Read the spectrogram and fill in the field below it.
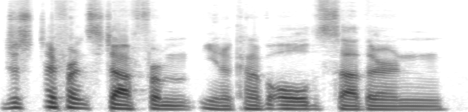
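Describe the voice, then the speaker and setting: A man's voice: medium pitch, fast, a little hiss or hum. A man hosting a live stream party, telling stories and reading sponsor ads with playful energy. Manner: animated storyteller, reads sponsor ads playfully. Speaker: host.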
